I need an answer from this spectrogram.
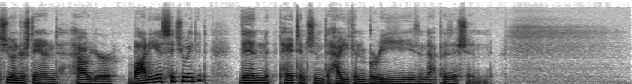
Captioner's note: breathes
